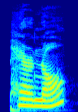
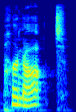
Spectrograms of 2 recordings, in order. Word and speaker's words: Pernot: Also, his secretary, Victor Giglio, his chauffeur, René Pernot. Looks like Pernot, but I'm assuming it's French and Pernot. Like croissant.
